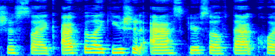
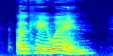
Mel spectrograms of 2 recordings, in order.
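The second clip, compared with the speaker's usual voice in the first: impatient, itching for it to be over. Describing her own slow healing process: imitating her own impatience. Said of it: "as an impatient person".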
